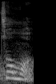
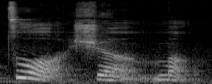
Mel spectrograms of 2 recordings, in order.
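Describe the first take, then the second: First: It is said as a short clipped contraction. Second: It is said as the full three syllables. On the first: This is the colloquial Malaysian way to ask what you're doing. "disingkat sama orang Malaysia" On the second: This is the standard full way to ask what you're doing. "Kalau dipanjangin"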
